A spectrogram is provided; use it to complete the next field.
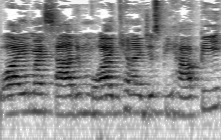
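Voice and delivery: ordinary talk, nothing marked

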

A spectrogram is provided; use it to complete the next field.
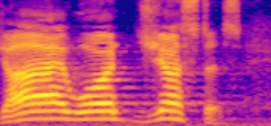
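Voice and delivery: demanding tone growing in force. Recounting the host repeating his demand across the table: retelling words with growing force. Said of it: "with growing force".

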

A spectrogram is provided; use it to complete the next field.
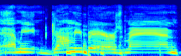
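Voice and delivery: high voice with words drawled out. Imitating a friend who ate candy all day, imitating a friend's voice. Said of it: "I can't do his voice either".

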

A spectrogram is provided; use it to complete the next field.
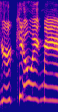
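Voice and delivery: high, howling, wailing sob. Retelling a dog's reaction to being brushed: imitating a dog screaming and sobbing. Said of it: "German Shepherd or Husky levels of screaming and sobbing".

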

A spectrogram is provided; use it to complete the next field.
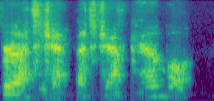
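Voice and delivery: hushed little whisper, breathy and soft. Retelling how people in town notice him: imitating a little whisper. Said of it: "little whisper".

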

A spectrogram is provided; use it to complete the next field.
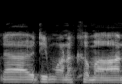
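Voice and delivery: ordinary talk

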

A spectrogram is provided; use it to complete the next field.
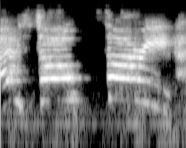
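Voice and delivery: very high-pitched yell, cracking up with laughter. Retelling yelling an apology over his shoulder on a trail run, retelling a laughing apology. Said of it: "and just cracking up".

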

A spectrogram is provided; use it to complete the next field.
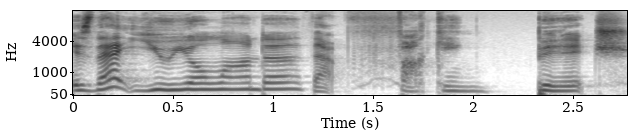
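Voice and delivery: loud, high-pitched roaring outburst. The woman from the attic calls out to Yolanda: roaring. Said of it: "roared the woman from the attic".

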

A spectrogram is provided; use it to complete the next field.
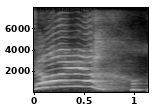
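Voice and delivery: loud shout. Playing a character calling out at a gate at night: yelling a name. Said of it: "And then she just yells".

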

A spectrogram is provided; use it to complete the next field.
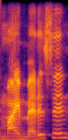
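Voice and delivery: ordinary talk

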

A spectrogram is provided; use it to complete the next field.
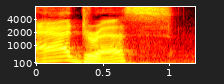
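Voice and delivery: ADdress, first syllable stressed with rising pitch.

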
